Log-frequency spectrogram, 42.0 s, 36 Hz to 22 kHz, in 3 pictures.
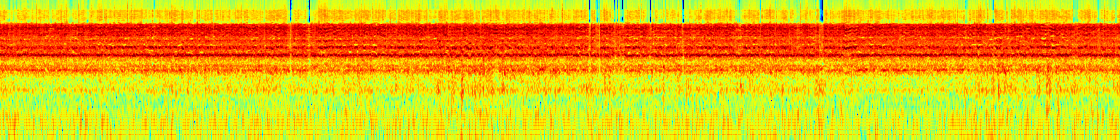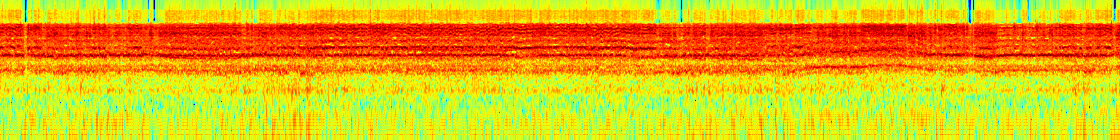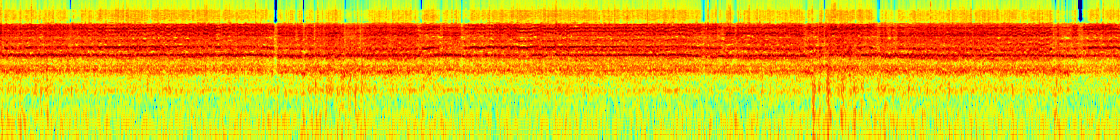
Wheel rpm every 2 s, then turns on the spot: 240, 230, 230, 230, 230, 230, 230, 230, 220, 210, 210, 210, 260, 230, 230, 220, 220, 220, 220, 230, 210.
none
